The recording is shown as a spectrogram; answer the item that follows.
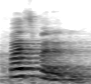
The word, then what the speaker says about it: Passepartout: ही एंड his Buttler, अभी मैंने बताया था ना इसका प्रोनाउंसिएशन क्या होगा? पसपरतु.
